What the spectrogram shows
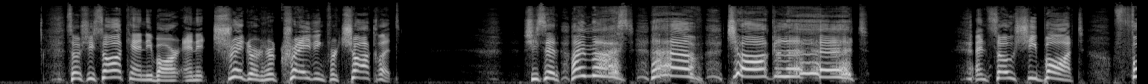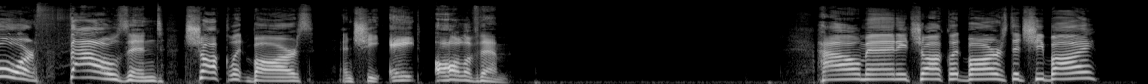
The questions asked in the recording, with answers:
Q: How many chocolate bars did she buy?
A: 4,000. She bought 4,000 chocolate bars.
